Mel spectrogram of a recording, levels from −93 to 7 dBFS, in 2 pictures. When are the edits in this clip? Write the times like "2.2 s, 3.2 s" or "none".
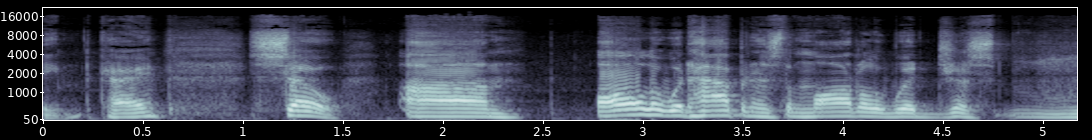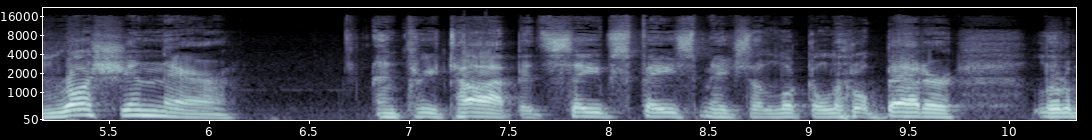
7.0 s

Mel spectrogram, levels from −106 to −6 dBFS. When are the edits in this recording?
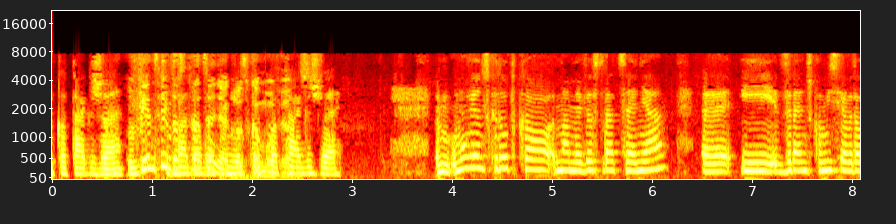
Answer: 1.2 s, 3.8 s, 5.3 s

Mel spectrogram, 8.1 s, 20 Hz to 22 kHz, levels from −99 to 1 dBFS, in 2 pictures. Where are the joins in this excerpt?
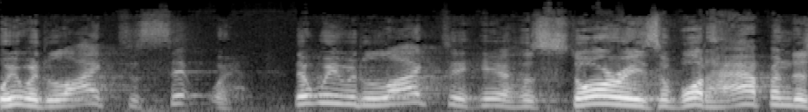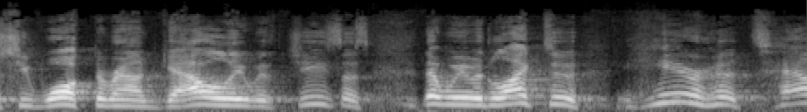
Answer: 1.2 s, 7.1 s

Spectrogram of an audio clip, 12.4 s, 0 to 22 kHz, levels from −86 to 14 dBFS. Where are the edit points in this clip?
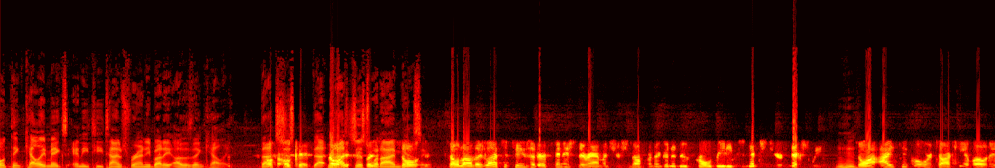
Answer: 3.0 s, 10.3 s

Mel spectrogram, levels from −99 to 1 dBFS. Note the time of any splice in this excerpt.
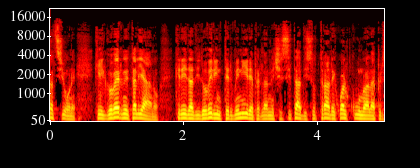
none

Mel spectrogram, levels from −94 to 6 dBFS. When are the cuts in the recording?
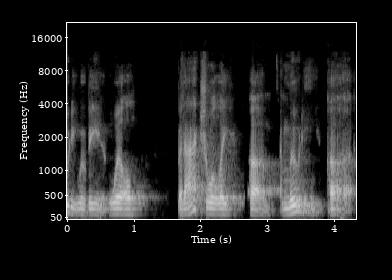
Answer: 2.7 s

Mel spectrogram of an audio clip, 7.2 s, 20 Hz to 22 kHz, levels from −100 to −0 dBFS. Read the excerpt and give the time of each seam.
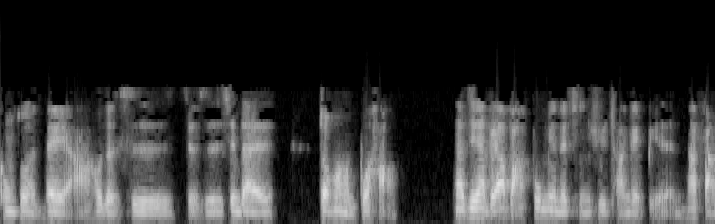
none

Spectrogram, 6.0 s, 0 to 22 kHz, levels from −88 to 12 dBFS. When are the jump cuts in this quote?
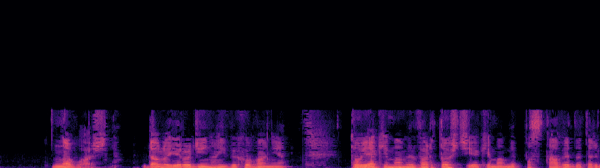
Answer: none

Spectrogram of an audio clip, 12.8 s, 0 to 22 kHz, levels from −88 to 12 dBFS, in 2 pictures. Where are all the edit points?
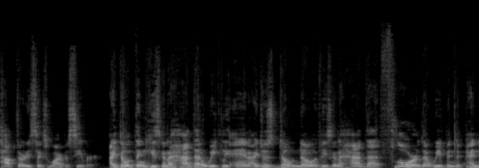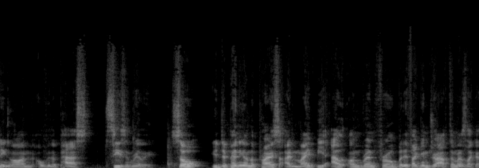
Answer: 3.1 s

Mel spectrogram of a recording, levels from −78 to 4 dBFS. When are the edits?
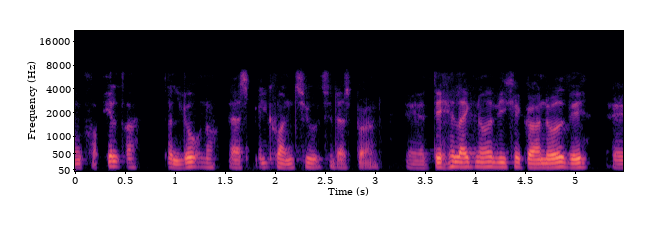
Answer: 1.5 s, 3.1 s

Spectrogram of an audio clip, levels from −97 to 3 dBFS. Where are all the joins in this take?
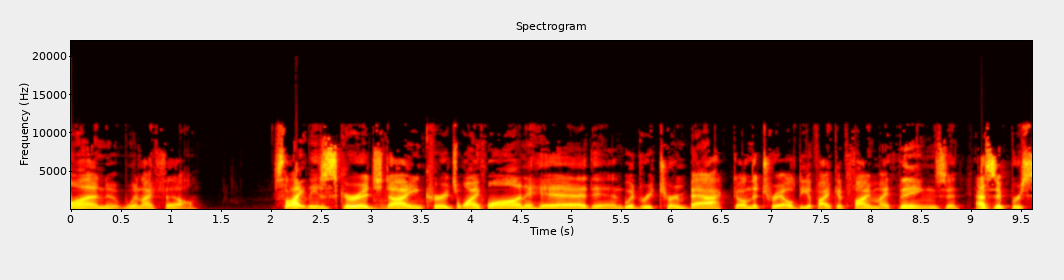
3.9 s, 4.2 s, 5.5 s, 7.3 s

